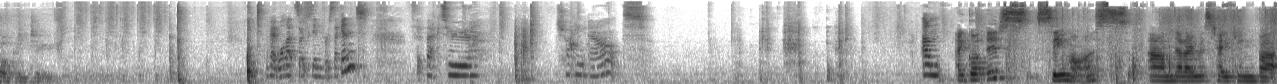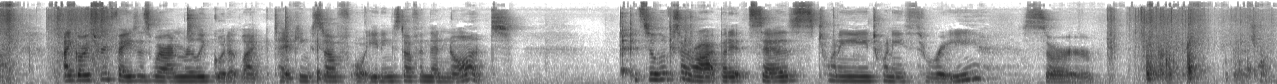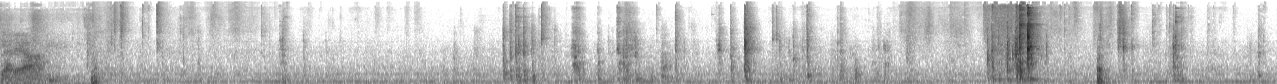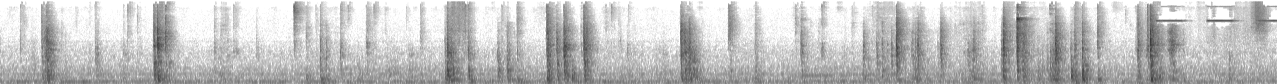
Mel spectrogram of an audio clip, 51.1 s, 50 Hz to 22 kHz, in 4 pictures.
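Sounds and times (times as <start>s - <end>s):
faint steady hum: 8.6s - 30.6s.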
